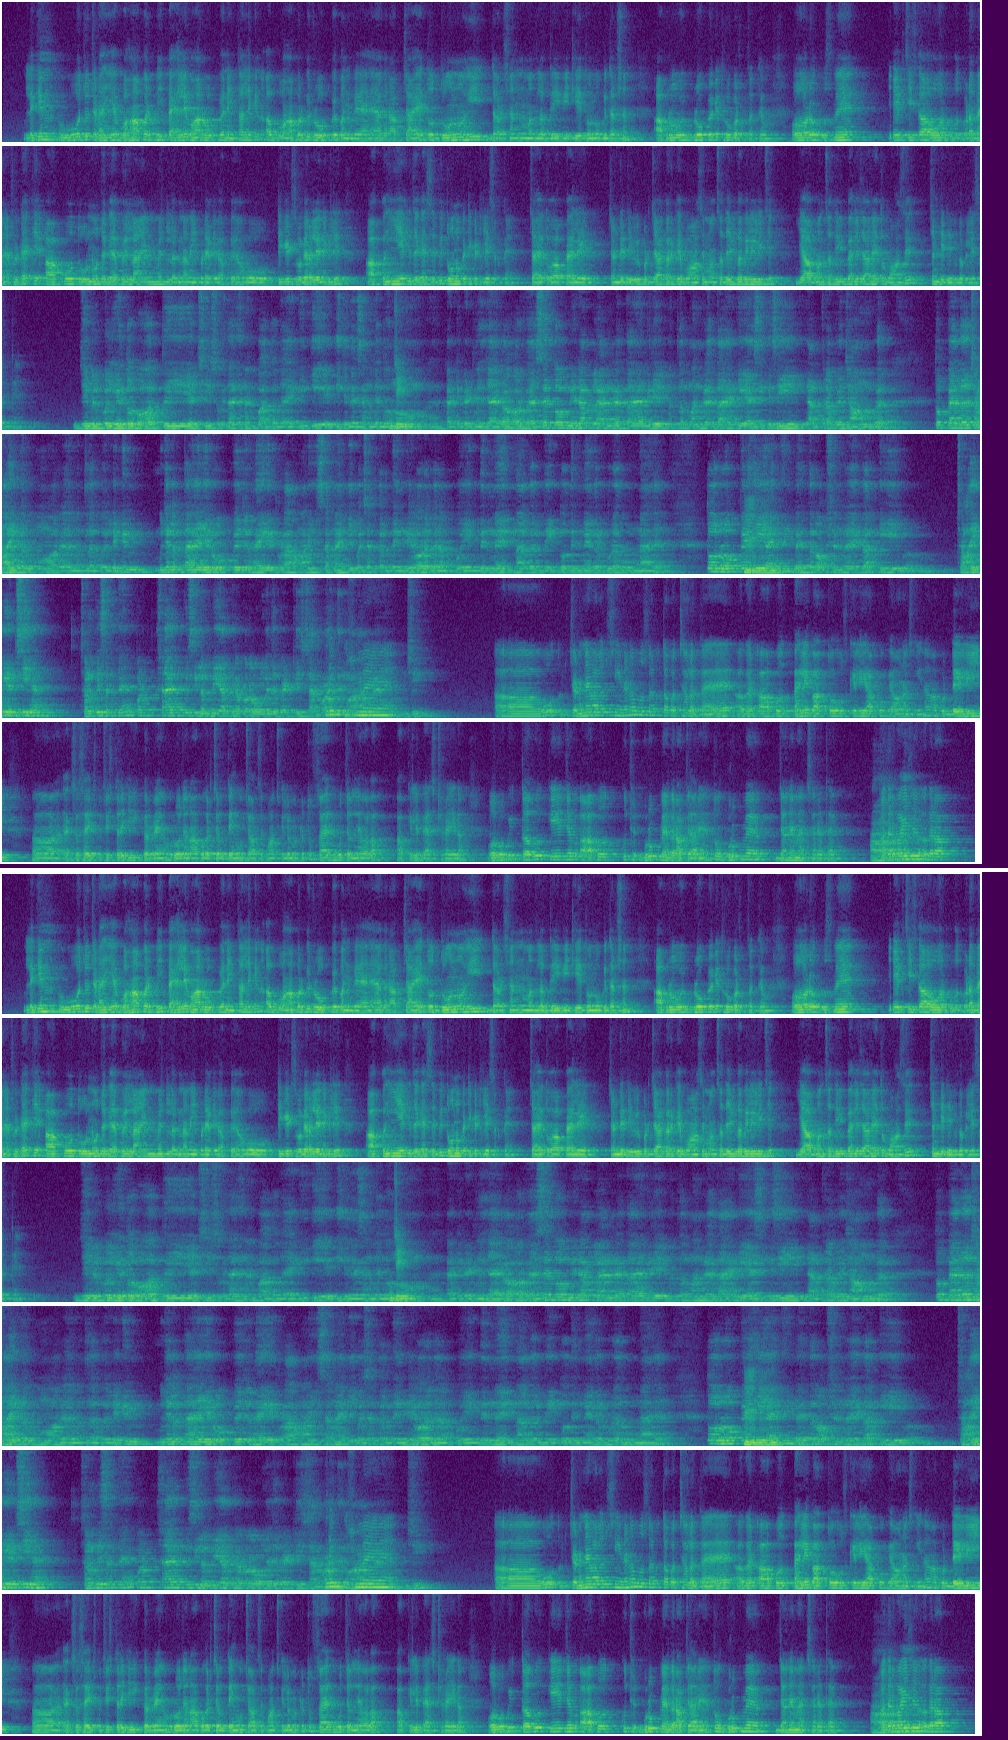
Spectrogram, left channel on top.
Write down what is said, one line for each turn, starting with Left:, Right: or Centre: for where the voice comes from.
Right: लेकिन
Left: जी
Right: वो जो चढ़ाई है वहां पर भी पहले वहां रोपवे नहीं था लेकिन अब वहां पर भी रोपवे बन गया है अगर आप चाहे तो दोनों ही दर्शन मतलब देवी के दोनों के दर्शन आप रो रोपवे के थ्रू कर सकते हो और उसमें एक चीज का और बहुत बड़ा बेनिफिट है कि आपको दोनों जगह पे लाइन में लगना नहीं पड़ेगा पे- वो टिकट्स वगैरह लेने के लिए आप कहीं एक जगह से भी दोनों के टिकट ले सकते हैं चाहे तो आप पहले चंडी देवी पर जा करके वहां से मनसा देवी का भी ले लीजिए या आप मनसा देवी पहले जा रहे हैं तो वहां से चंडी देवी का भी ले सकते हैं
Left: जी बिल्कुल ये तो बहुत ही अच्छी सुविधाजनक बात हो जाएगी कि एक ही जगह से मुझे दोनों
Right: जी
Left: अ, का टिकट मिल जाएगा और वैसे तो मेरा प्लान रहता है मेरी मतलब मन रहता है कि ऐसी किसी यात्रा पे जाऊं अगर तो पैदल चढ़ाई करूं और अ, मतलब लेकिन मुझे लगता है ये रोप वे जो है ये थोड़ा हमारी समय की बचत कर देंगे और अगर आपको एक दिन में इतना अगर एक दो दिन में अगर पूरा घूमना है तो रोप वे
Right: हम्म
Left: ही
Right: हम्म
Left: आई
Right: हम्म।
Left: थिंक बेहतर ऑप्शन रहेगा कि अ, चढ़ाई भी अच्छी है चढ़ भी सकते हैं पर शायद किसी लंबी यात्रा पर आऊंगा जब एटलीस्ट चार पांच
Right: नहीं
Left: दिन वहां
Right: उसमें
Left: रहूंगा जी
Right: आ, वो चढ़ने वाला जो सीन है ना वो सर तब अच्छा लगता है अगर आप पहली बात तो उसके लिए आपको क्या होना चाहिए ना आप डेली एक्सरसाइज कुछ इस तरीके की कर रहे हो रोजाना आप अगर चलते हो चार से पाँच किलोमीटर तो शायद वो चलने वाला आपके लिए बेस्ट रहेगा
Left: हम्म
Right: और वो
Left: हम्म
Right: भी तब के जब आप कुछ ग्रुप में अगर आप जा रहे हैं तो ग्रुप में जाने में अच्छा रहता है
Left: हाँ
Right: अदरवाइज
Left: अगर
Right: अगर आप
